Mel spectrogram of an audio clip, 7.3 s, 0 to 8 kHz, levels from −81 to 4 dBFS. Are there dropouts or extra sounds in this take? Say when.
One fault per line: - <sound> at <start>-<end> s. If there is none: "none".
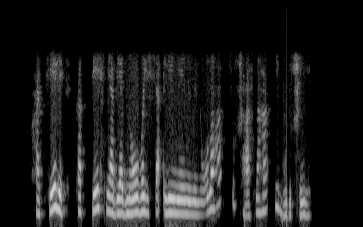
none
